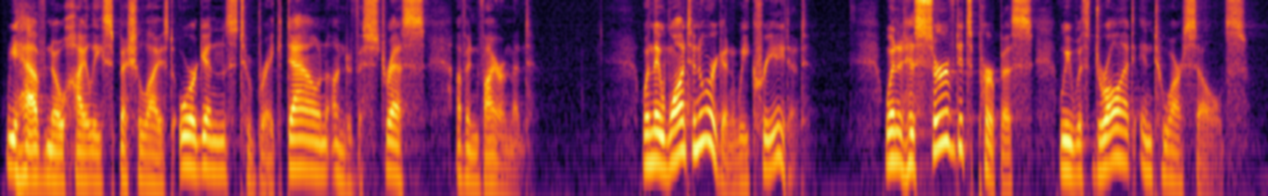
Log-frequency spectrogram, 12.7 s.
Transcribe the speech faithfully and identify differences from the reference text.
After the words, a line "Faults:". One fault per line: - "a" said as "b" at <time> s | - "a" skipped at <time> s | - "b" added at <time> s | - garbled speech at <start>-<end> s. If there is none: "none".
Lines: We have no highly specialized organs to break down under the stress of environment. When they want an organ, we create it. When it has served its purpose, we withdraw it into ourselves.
We have no highly specialized organs to break down under the stress of environment. When they want an organ, we create it. When it has served its purpose, we withdraw it into ourselves.
Faults:
none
